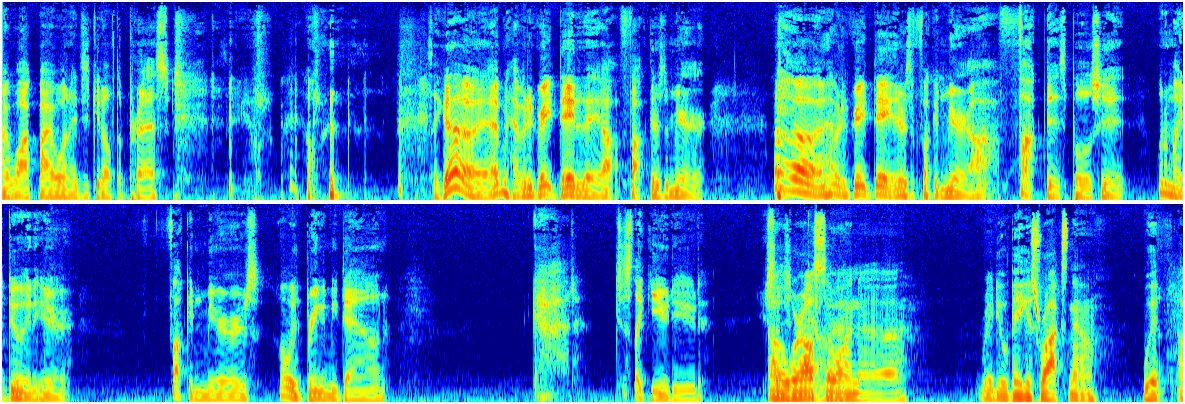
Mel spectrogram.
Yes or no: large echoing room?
no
